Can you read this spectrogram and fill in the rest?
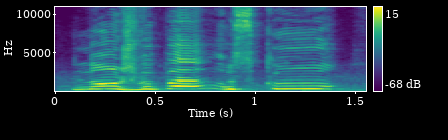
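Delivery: high, loud frightened cries; panicked screaming. Real, not acted. Caught by game monster.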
